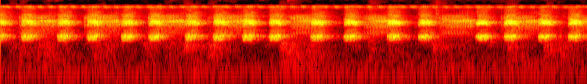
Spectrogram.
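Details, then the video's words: Rainy-night frog calling from a home in Thailand: a steady series of resonant croaks, around three each second, slightly uneven in spacing, with a faint continuous high whine behind them. "เสียงกบร้องตอนฝนตก Frog sound effects"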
